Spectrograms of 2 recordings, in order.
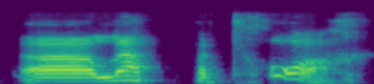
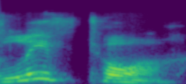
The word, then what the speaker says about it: לפתוח: Oh, it's leaftoch. לפתוח. Leaftoch, to open. Note that even though the additional vowel is marked patach under the last letter, its pronunciation precedes that letter.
